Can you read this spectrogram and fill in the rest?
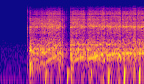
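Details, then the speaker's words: Go-kart lawnmower engine, first start in about five months after an oil change, always hard to start: it catches suddenly and runs rough with uneven pops every third of a second, won't stay running. "she just doesn't want to stay going if you remember with this motor it's always hard to get started but once it's running once it's good"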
